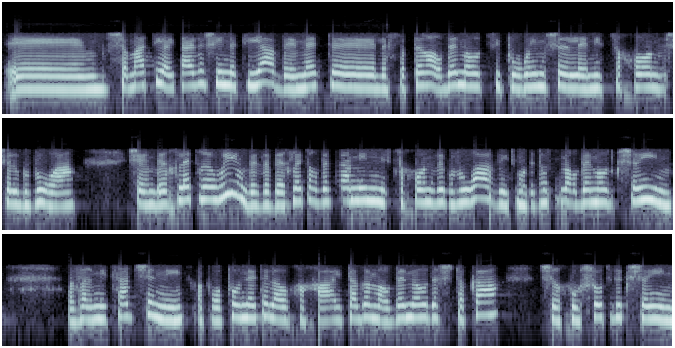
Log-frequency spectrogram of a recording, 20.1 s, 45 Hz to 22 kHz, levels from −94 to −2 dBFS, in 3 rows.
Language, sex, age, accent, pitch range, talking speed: Hebrew, female, 40-59, native, 195-220 Hz, 120 wpm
